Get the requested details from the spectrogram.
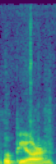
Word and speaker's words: Upior: U-P-I-O-R. Upior. – Okay. So you're going to be actually like still in Upior is the correct pronunciation. Sorry.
